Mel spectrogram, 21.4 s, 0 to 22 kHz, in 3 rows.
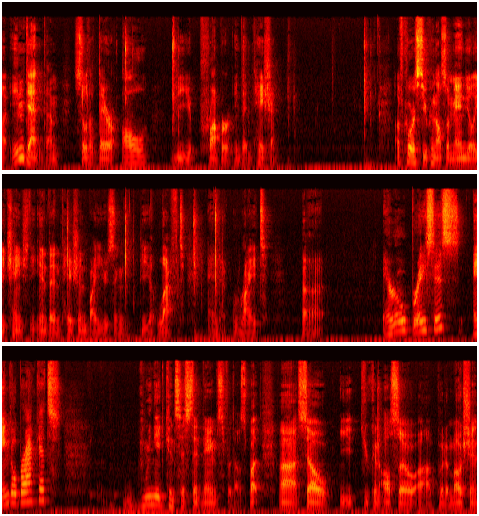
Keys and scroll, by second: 1.4 i, 1.9 Right, 2.8 Left, 3.1 Right, 3.6 Left, 4.3 Escape, 5.5 u, 8.1 shift+., 9.0 shift+., 10.0 shift+,, 10.3 shift+,, 14.6 j, 15.0 k, 19.9 5.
